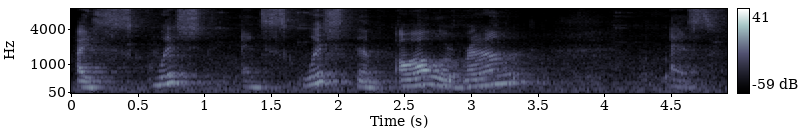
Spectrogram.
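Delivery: slow, measured rhythmic recital; reading a color poem to children. Acted. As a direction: read the rhyme again for the kids.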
